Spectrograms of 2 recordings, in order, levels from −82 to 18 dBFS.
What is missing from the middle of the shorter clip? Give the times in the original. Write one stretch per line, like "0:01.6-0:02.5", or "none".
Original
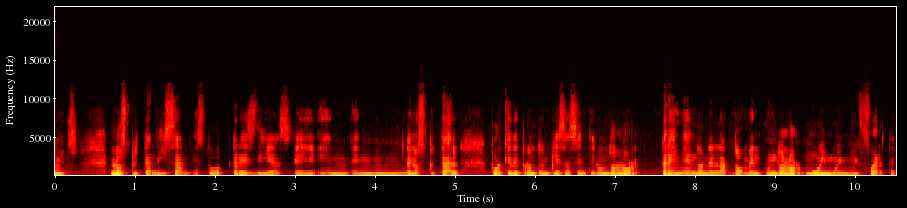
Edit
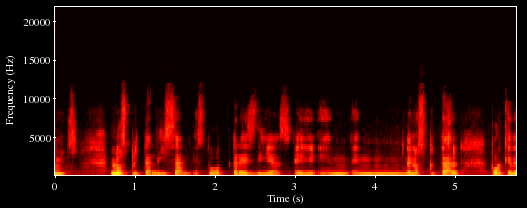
none

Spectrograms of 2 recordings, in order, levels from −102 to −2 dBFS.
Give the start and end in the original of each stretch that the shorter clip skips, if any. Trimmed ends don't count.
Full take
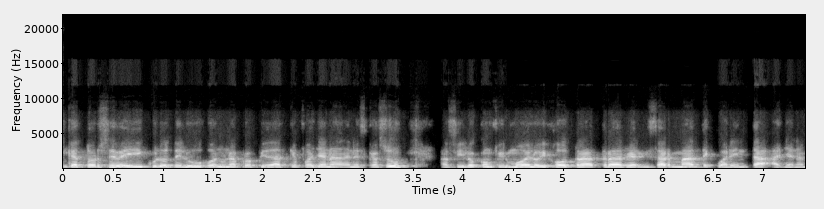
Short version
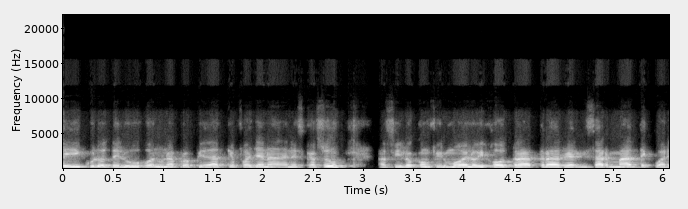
none

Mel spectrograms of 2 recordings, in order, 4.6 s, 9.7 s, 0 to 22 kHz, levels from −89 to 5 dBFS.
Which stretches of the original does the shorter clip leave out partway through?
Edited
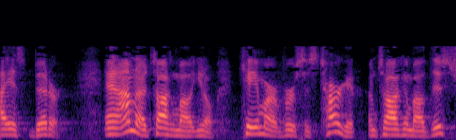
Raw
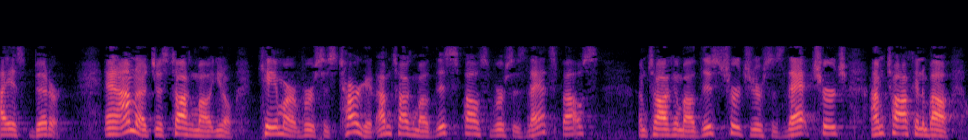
0:01.5-0:01.7
0:03.7-0:06.2

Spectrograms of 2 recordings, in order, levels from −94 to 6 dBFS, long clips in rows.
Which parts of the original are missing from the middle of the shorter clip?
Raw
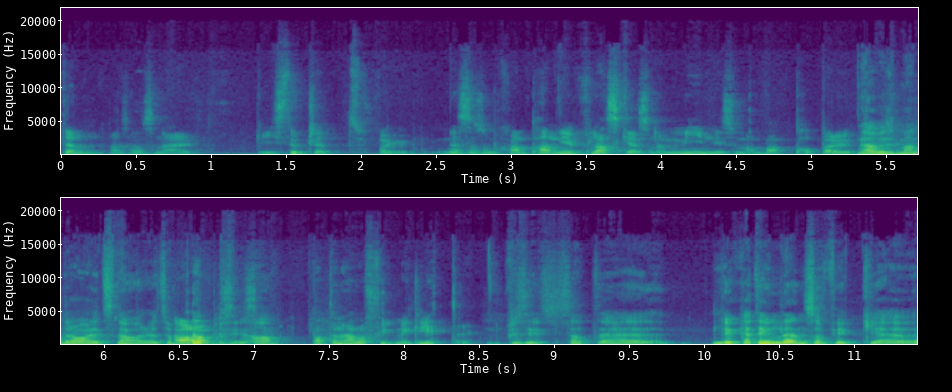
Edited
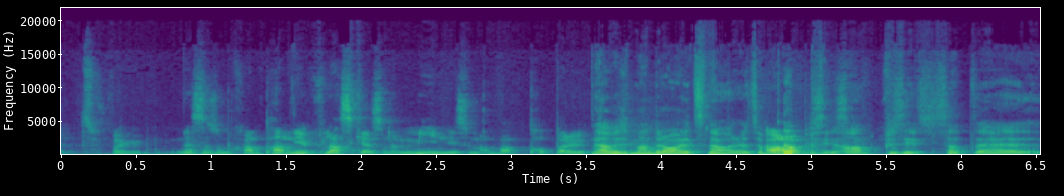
0:07.2-0:08.7

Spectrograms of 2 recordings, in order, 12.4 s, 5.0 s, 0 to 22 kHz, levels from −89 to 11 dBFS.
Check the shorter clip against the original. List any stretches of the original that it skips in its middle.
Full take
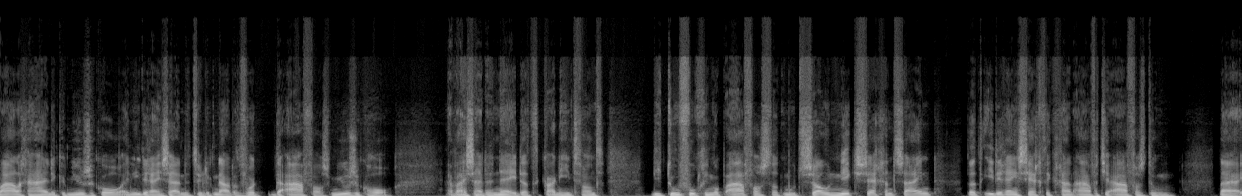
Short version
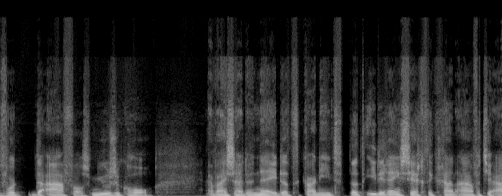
0:05.8-0:09.6

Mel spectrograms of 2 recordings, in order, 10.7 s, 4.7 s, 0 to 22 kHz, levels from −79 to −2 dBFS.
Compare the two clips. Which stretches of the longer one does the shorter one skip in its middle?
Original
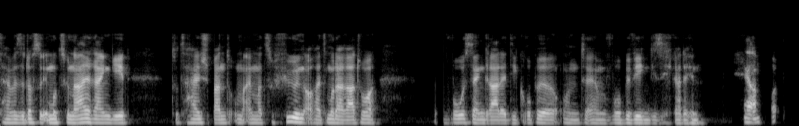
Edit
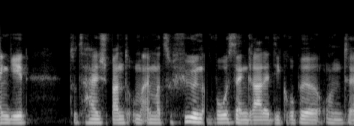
0:04.1-0:05.9

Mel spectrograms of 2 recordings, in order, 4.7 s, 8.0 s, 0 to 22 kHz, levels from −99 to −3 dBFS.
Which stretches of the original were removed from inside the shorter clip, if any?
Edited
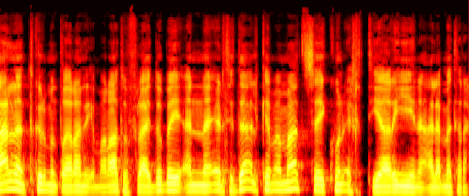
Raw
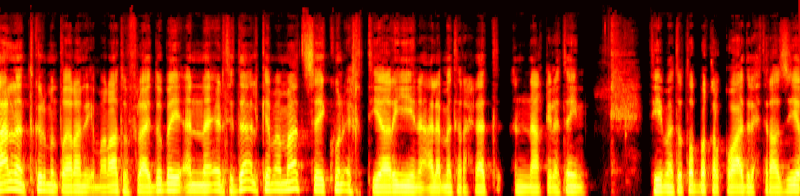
none

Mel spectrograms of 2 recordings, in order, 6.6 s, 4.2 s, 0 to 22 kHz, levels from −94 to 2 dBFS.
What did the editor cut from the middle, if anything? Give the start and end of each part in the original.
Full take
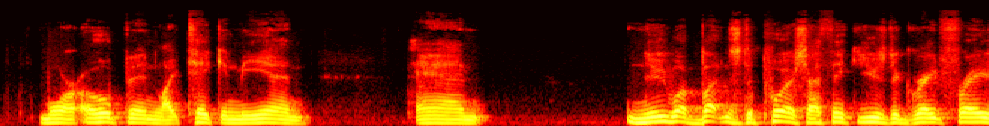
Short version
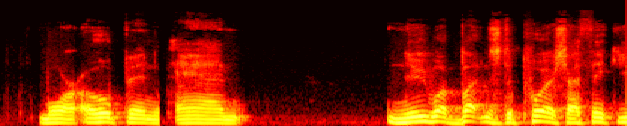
0:01.1-0:02.7

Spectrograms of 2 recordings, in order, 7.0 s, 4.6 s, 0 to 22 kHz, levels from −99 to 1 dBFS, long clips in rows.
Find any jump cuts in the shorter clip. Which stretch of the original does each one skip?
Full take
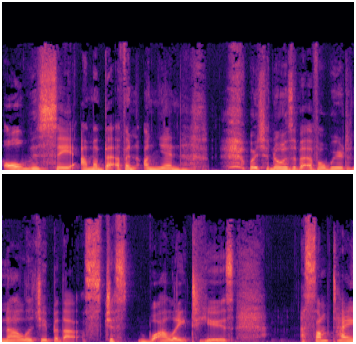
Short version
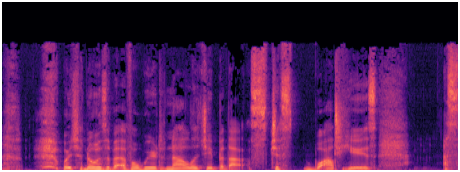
0:05.2-0:05.4

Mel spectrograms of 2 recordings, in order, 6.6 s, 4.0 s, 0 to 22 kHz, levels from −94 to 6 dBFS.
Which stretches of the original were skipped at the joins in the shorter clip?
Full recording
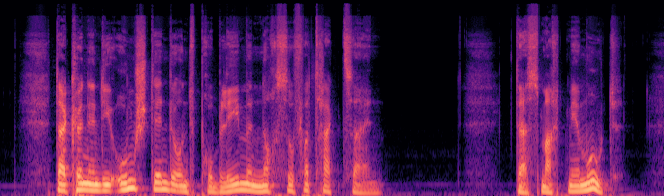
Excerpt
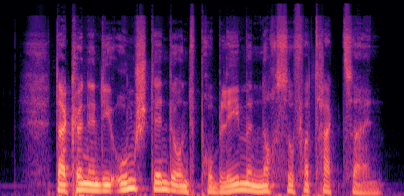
none

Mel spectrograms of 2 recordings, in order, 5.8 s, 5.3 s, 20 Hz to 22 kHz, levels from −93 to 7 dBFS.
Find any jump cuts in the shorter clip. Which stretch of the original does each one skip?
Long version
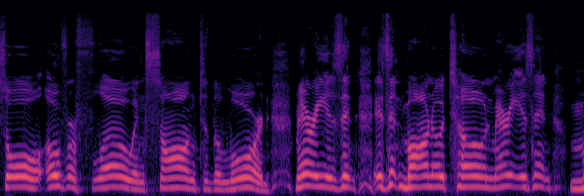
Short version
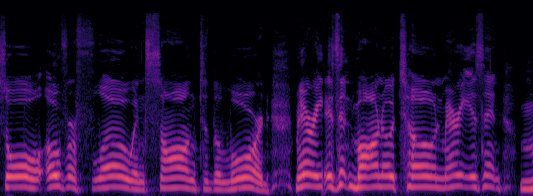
0:03.2-0:03.7

